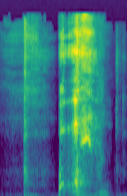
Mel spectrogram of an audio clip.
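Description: A person coughs twice: a short, light cough followed by a longer, harsher, raspy one. No one speaks.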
